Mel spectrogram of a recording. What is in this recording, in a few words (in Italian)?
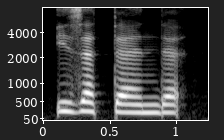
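"isetende", lingua sarda, fem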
